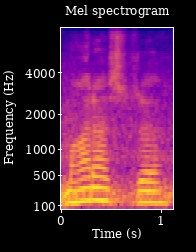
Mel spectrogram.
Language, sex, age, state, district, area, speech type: Sindhi, male, 18-30, Maharashtra, Thane, urban, spontaneous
